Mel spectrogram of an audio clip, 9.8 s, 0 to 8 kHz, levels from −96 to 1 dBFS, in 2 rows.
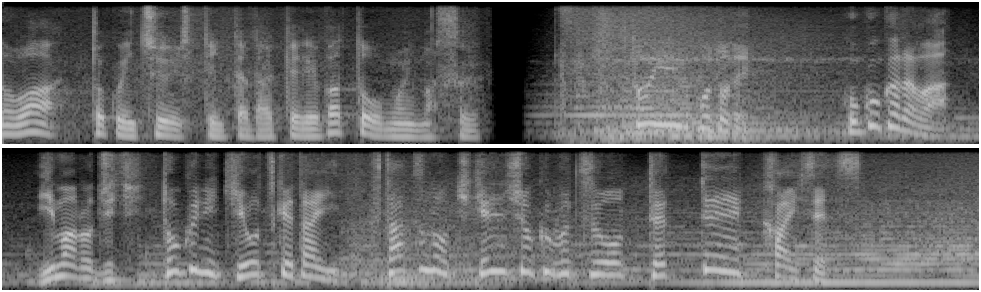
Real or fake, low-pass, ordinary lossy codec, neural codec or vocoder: fake; 7.2 kHz; none; codec, 16 kHz, 6 kbps, DAC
